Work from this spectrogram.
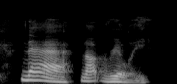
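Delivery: dry, snarky, sarcastic and dismissive tone. Summing up a research literature as quoted sentences: mock-quoting papers sarcastically, snarky. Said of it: "here's where I sound really sarcastic and snarky".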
